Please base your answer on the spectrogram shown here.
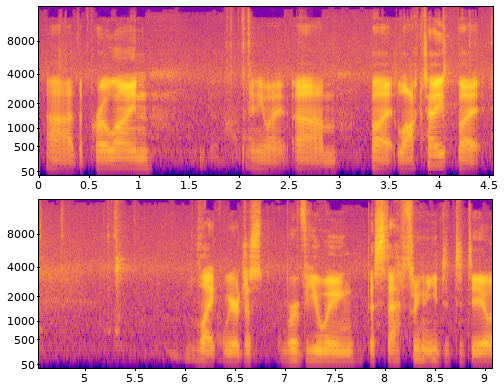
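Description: A man's voice: mid-range voice, pushed and bright, a little hiss or hum. A young man casually explaining renovation steps on camera, with lots of fillers. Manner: explains with many fillers, easygoing. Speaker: vlogger.

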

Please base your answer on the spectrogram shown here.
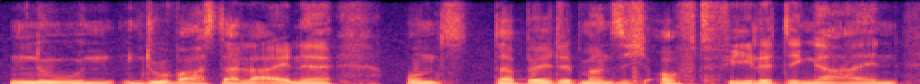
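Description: A man's voice: mid-range voice, expressive, unhurried, a little mellow. Audiobook role: self-assured male journalist, breezy and teasing read by a man. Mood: dismissive. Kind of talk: audiobook dialogue.

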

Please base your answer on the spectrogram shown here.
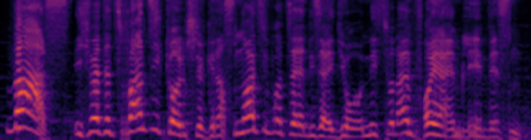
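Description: Man playing a high-voiced, flippant game hero. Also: animated, normal speed, over music. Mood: flippant, unwilling. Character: flippant, reluctant male cartoon game hero. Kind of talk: German cartoon parody fan dub.

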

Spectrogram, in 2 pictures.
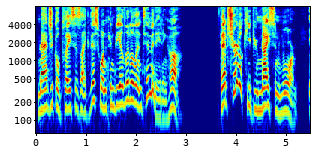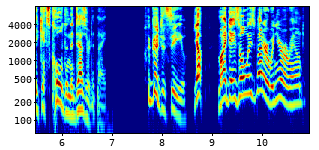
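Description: A cheerful young street-thief hero from a video game, chatty and playful as he cheers the player on. His voice swoops widely up and down with bright youthful bounce. It is recorded dry and close on a studio mic with no room sound. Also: sits high, sing-song, normal speed, dry recording. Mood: upbeat. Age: young adult. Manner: friendly, playful, upbeat and encouraging. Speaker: game character.

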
